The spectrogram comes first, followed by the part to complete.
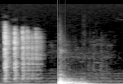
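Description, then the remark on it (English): Dice are re-rolled to decide whose turn it is: they rattle in a quick series of sharp clicks, then drop onto a surface with a single hard thud and a short rumbling tumble. The sound is clear, with no voices. “Let's roll again. Let's see what the dice say.”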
